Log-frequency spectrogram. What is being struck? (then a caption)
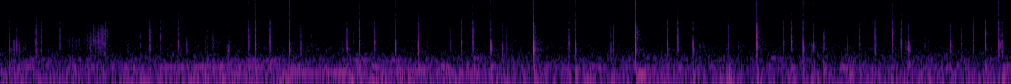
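Small leather zip makeup bag. Long nails tap rapidly and irregularly on a small white textured leather zip makeup bag lying flat, soft and hollow. Each tap is a short, dry, bright click that dies away at once, over a steady low hiss and rumble.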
